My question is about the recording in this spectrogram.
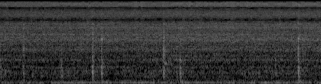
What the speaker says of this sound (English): the onion and tomato have started sizzling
